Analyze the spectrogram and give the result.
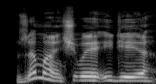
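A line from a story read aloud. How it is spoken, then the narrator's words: Laughing. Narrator (Russian): рассмеялся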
